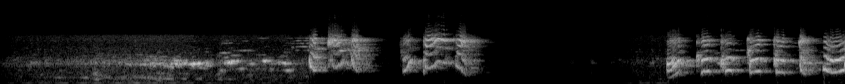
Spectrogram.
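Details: Caged pet Quaker parrot practising new words: low background hum at first, then scratchy chattered phrases, a pause, and a rapid series of short repeated squawky notes.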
